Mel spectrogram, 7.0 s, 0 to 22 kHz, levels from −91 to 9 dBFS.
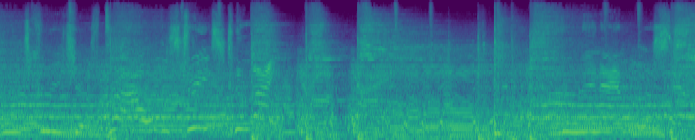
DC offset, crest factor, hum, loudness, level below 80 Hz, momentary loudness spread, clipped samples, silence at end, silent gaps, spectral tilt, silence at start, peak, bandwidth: under 0.1%; 16 dB; none; -19 LUFS; -34 dBFS; 4 LU; under 0.1%; 0 s; none; -4 dB/octave; 0 s; -4 dBFS; over 20 kHz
